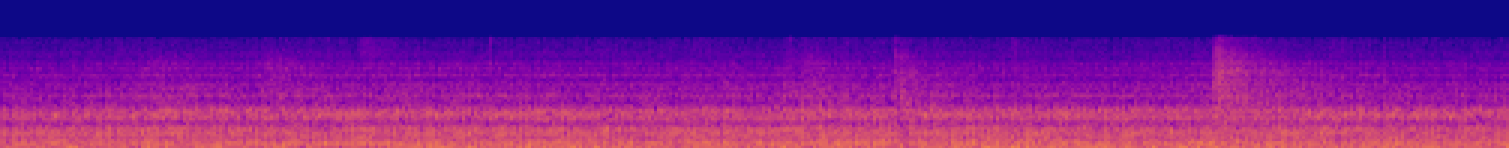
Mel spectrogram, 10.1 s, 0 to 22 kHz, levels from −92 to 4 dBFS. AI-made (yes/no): yes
